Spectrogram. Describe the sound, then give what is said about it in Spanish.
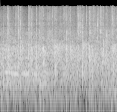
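Audience applause at a gathering about the publisher Editorial Vid: many people clapping together in a thick, continuous patter at a steady, fairly loud level throughout. “Chicos, no, antes, por favor, aplausos por favor para su buena venta.”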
